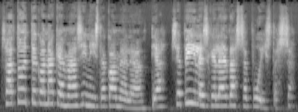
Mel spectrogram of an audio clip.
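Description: A courteous young boy from a picture book politely excuses himself before asking for help, as a woman reads his part. His voice is high and gentle. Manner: polite, apologetic.

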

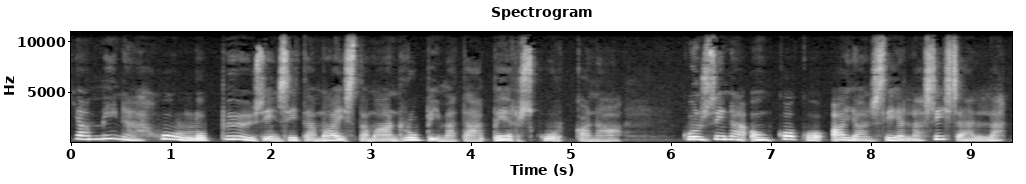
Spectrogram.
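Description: A woman reading aloud plays a good-hearted giant from a storybook who fusses tenderly over a small friend. He talks softly, with a warm, breathy, slightly gravelly voice. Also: mid-range voice, animated. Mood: fond, indignant. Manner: soft and fond, turning to outbursts. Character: kind, gentle male giant with broken grammar.

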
